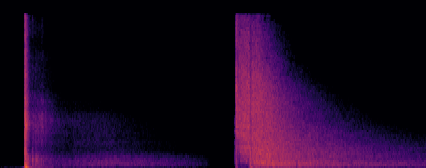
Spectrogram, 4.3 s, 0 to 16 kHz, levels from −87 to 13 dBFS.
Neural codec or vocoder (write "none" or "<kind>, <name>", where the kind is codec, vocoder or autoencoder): none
